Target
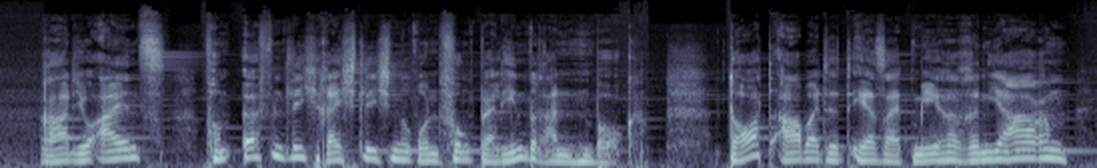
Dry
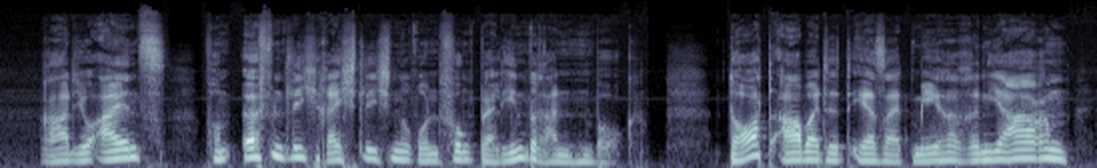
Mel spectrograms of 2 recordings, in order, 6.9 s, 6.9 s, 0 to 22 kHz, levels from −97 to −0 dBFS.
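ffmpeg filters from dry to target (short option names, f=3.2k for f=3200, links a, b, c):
-af "bandreject=f=311.5:t=h:w=4,bandreject=f=623:t=h:w=4,bandreject=f=934.5:t=h:w=4,bandreject=f=1.246k:t=h:w=4,bandreject=f=1.5575k:t=h:w=4,bandreject=f=1.869k:t=h:w=4,bandreject=f=2.1805k:t=h:w=4,bandreject=f=2.492k:t=h:w=4,bandreject=f=2.8035k:t=h:w=4,bandreject=f=3.115k:t=h:w=4,bandreject=f=3.4265k:t=h:w=4,bandreject=f=3.738k:t=h:w=4,bandreject=f=4.0495k:t=h:w=4,bandreject=f=4.361k:t=h:w=4,bandreject=f=4.6725k:t=h:w=4,bandreject=f=4.984k:t=h:w=4,bandreject=f=5.2955k:t=h:w=4,bandreject=f=5.607k:t=h:w=4,bandreject=f=5.9185k:t=h:w=4,bandreject=f=6.23k:t=h:w=4,bandreject=f=6.5415k:t=h:w=4,bandreject=f=6.853k:t=h:w=4,acompressor=threshold=-36dB:ratio=6,volume=8dB"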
